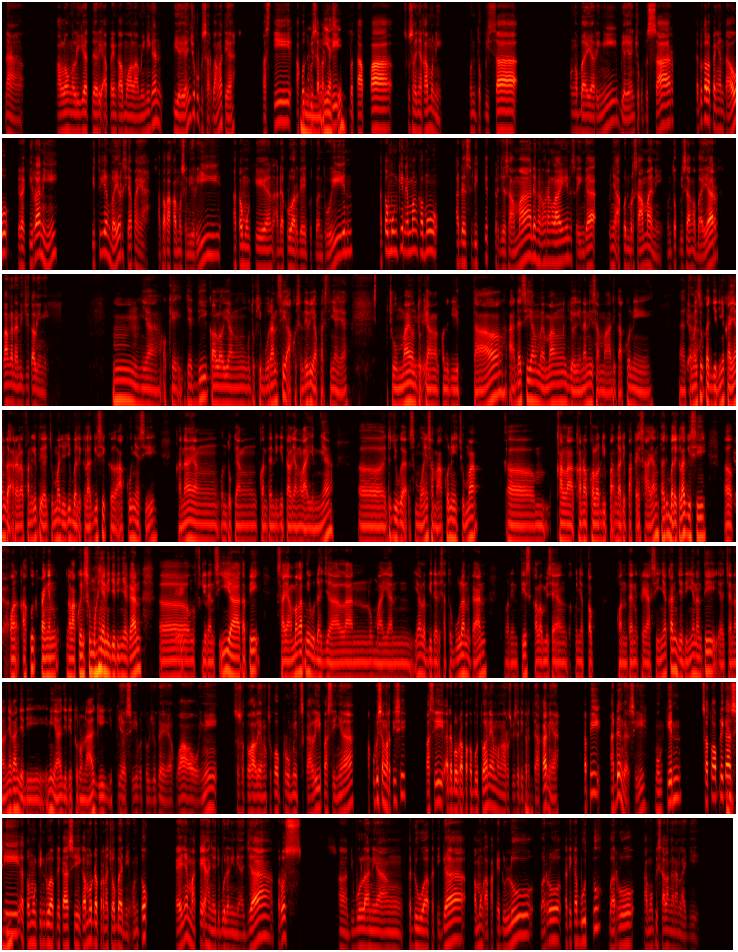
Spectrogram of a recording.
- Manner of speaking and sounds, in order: other background noise; background speech; in English: "join-an"; in English: "freelance"; in English: "channel"
- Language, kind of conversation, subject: Indonesian, advice, Mengapa banyak langganan digital yang tidak terpakai masih tetap dikenai tagihan?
